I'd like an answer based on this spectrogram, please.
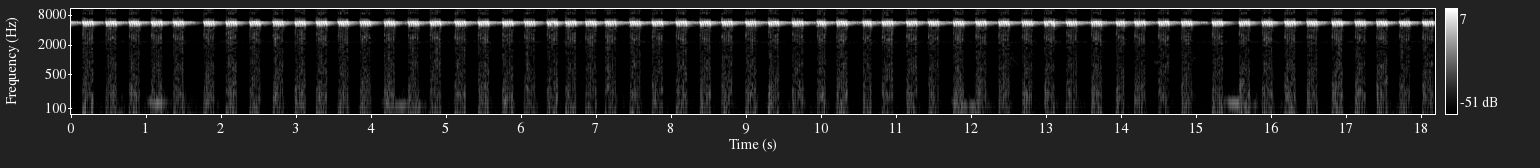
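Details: A cricket calls with a continuous run of piercing, high chirps, about three per second, briefly faltering a few times but otherwise regular, against an otherwise quiet background.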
